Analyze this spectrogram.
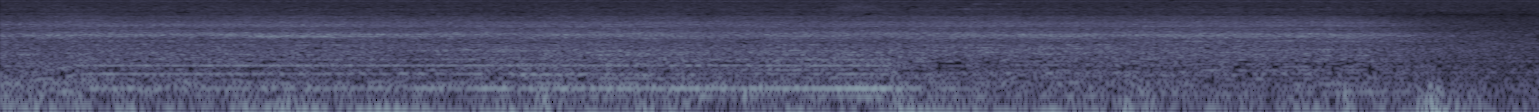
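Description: Servo-driven hydraulic powder compacting press running through a pressing cycle. It makes a steady machine noise with a whine that holds for about four seconds, then the noise drops away about seven seconds in with a thump.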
